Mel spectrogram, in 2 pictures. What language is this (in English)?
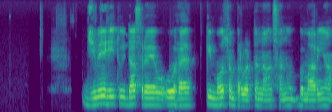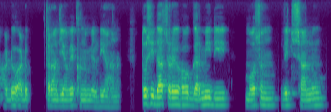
Punjabi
